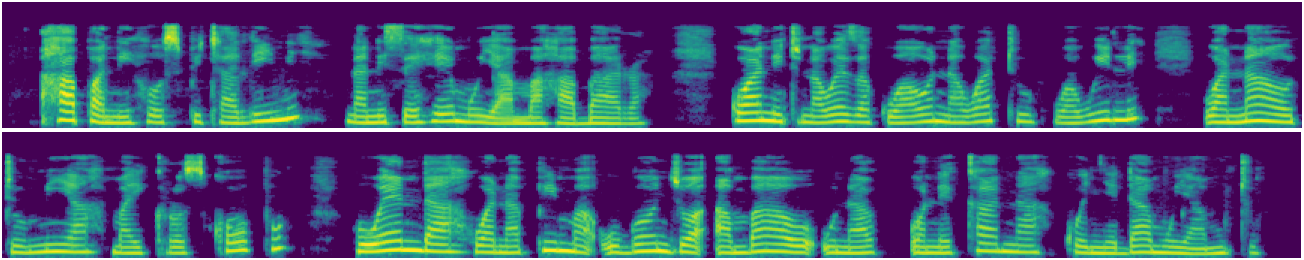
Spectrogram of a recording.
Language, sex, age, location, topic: Swahili, female, 36-49, Nakuru, health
